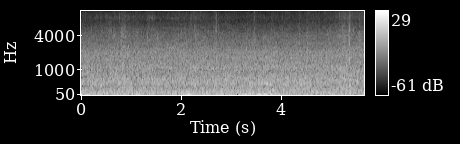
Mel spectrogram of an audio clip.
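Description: Steady rushing of turbulent river water in the tailwater below an open dam spillway.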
